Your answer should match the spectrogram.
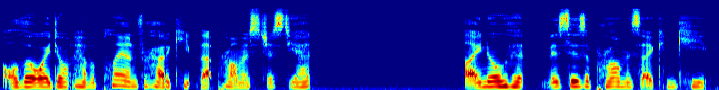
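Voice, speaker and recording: A woman voicing a gentle, lovestruck young vampire man in a romantic ASMR roleplay, earnest and hesitant, with small stammers. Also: medium pitch, steady tone, moderate pace, no room sound, lightly acted. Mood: earnest, reassuring.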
